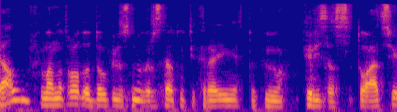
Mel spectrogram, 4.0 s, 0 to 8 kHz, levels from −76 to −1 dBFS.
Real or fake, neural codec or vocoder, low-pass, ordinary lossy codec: fake; codec, 16 kHz, 4 kbps, FunCodec, trained on Chinese and English, 50 frames a second; 7.2 kHz; AAC, 32 kbps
